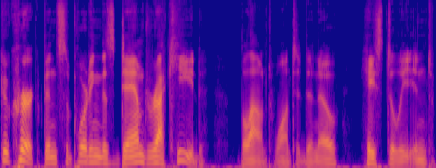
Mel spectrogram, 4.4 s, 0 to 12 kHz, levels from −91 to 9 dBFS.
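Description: No technical faults can be heard in this recording.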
